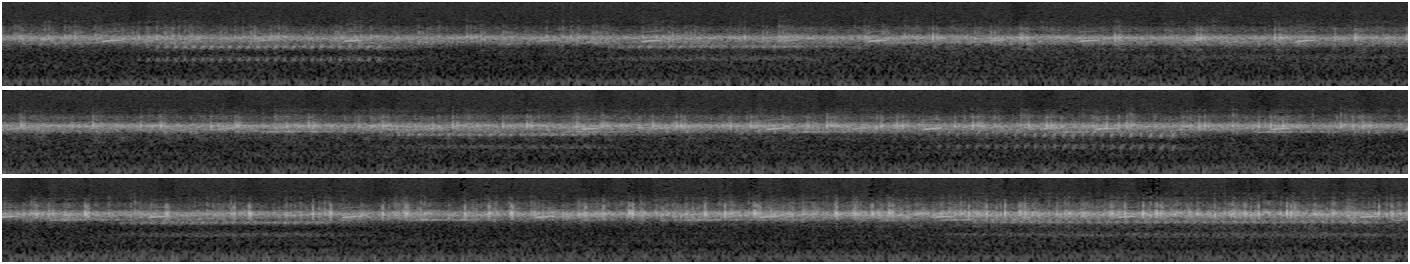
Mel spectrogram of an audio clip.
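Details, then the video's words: Tree frogs calling at night in a swamp in the backwoods of North Carolina: drawn-out, two-toned notes repeat every second or two over a dense, unbroken high chorus of frogs and insects. "Relaxing Swamp Sounds at Night - Frog Heaven - Frogs"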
